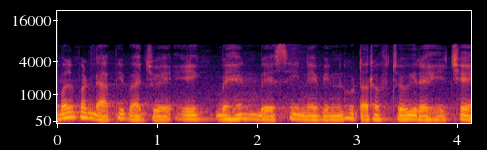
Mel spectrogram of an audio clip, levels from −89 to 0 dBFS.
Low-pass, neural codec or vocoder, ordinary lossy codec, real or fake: 7.2 kHz; none; none; real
